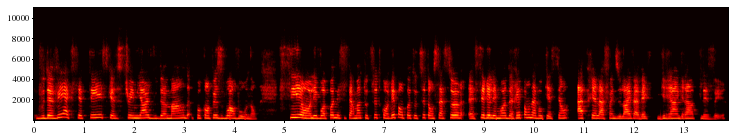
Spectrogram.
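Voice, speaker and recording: A woman's voice: on the high side, steady tone, normal speed, sharp tone. A woman hosting a live online interview over a video call, friendly and enthusiastic, with filler words. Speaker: host of the interview. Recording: dull lo-fi video call audio.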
